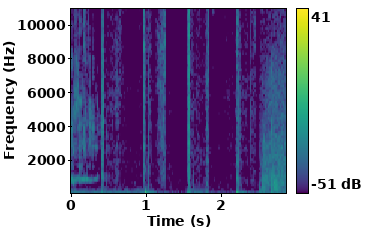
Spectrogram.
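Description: A young woman drinks a glass of water: four soft, wet gulping swallows spaced roughly half a second apart, quiet and unhurried, with no talking.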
